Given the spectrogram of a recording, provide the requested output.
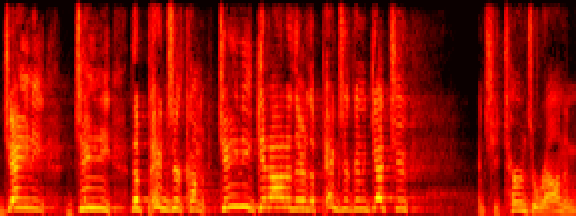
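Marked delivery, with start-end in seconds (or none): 0.0-4.1 very high, loud, shrieking scream. Retelling screaming a warning to a cousin about pigs: imitating screaming. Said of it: "started screaming at Janie".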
